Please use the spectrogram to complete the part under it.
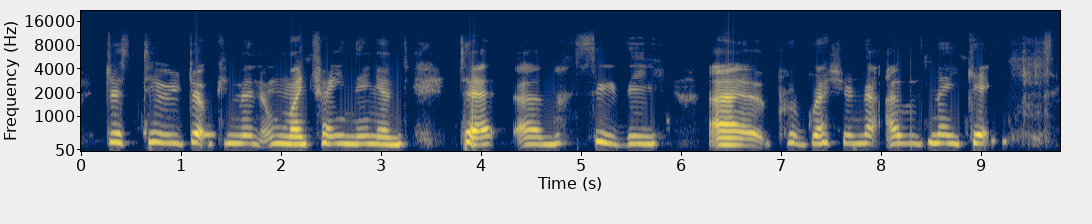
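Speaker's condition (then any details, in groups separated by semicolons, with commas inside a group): Cerebral palsy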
